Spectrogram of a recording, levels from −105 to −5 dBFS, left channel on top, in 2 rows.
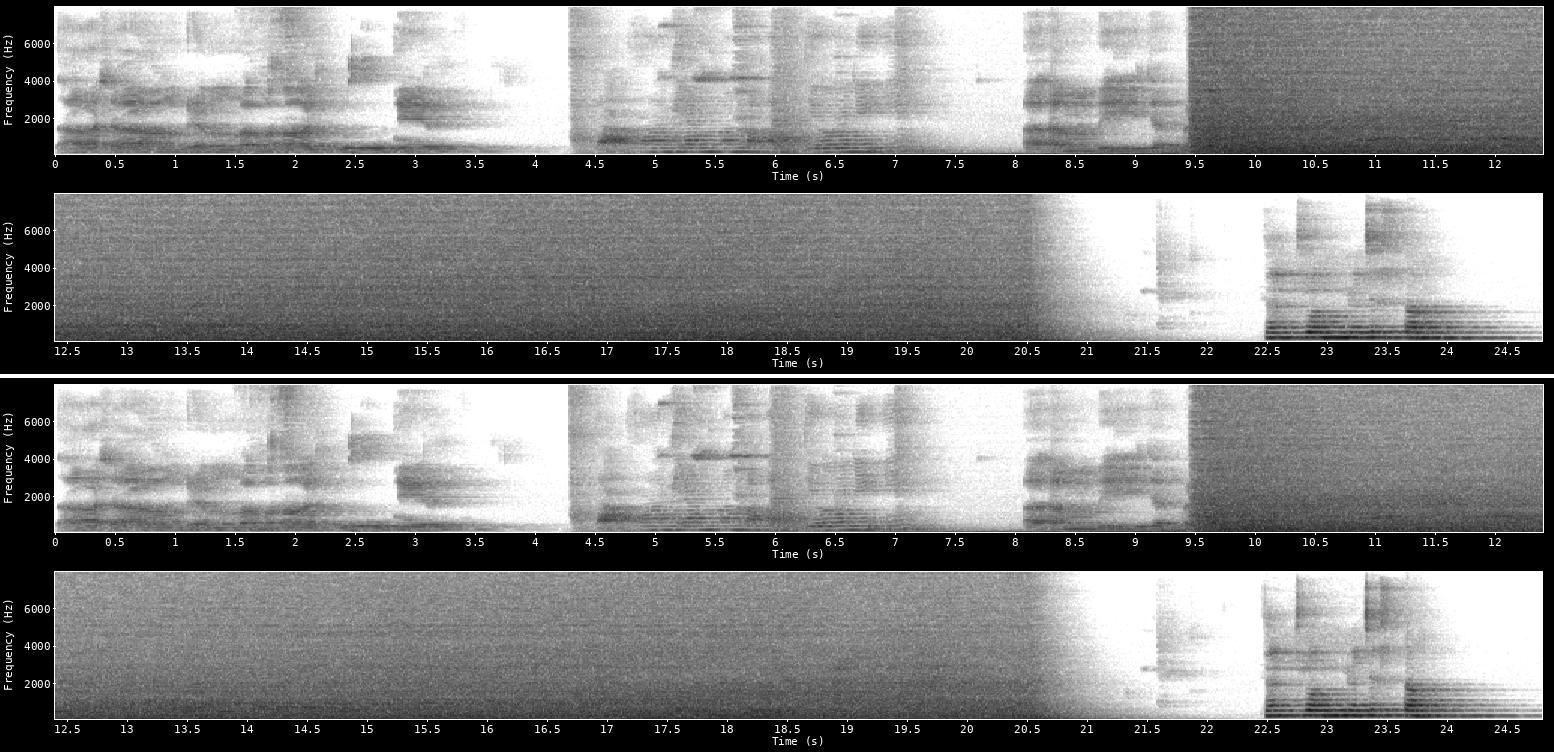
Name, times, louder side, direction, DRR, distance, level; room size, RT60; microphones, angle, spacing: voice 1, 0.0-3.2 8.1-10.8 17.2-18.5 18.9-19.9, left 1 dB, 10° left, 0 dB, 0.4 m, -38 dB
voice 2, 4.3-7.1 12.1-14.7, equal, 35° right, -3 dB, 0.7 m, -38 dB
sound 1, 5.6-10.0, equal, 60° right, 1.0 m, -31 dB
sound 2, 9.4-20.6, left 1 dB, 85° left, 0.5 m, -21 dB
voice 3, 22.5-23.8, right 1 dB, 80° right, 2 dB, 0.5 m, -22 dB
2.4 x 2.3 x 4.0 m, 1.2 s
head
